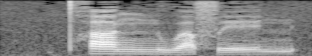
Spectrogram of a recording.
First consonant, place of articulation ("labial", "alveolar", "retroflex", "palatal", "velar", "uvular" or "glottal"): labial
